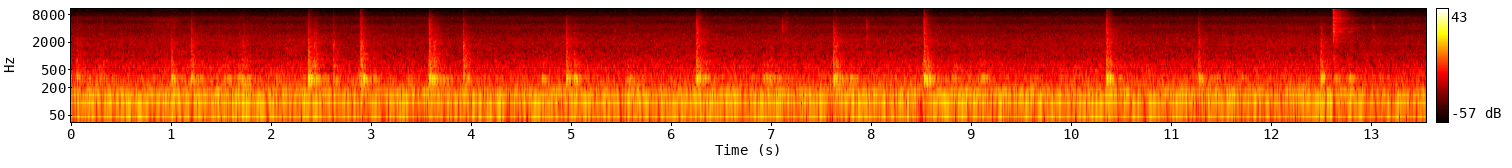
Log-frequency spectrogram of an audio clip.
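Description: Hand wrench turning the draw bolt of a knockout punch through a steel oil pan, giving a sharp click about every second, over a steady low hum.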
